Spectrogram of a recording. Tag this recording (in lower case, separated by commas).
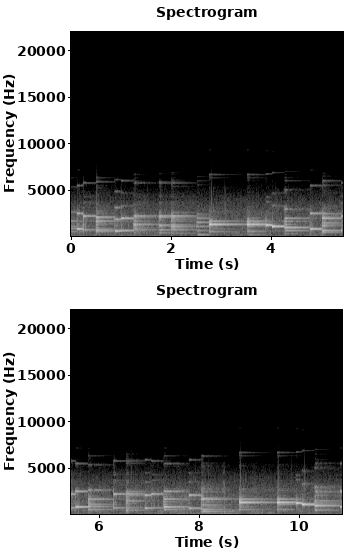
music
